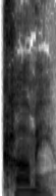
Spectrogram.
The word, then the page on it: commie: American English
